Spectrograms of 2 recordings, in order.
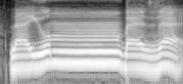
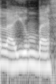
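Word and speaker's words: لَيُنْبَذَنَّ: tsan ya tadi ya harusnya la yumbadza dza tapi saya baca la yumbasa Tsa.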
